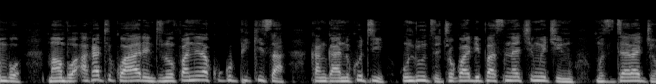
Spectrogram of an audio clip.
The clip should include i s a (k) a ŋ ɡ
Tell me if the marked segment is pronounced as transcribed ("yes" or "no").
yes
